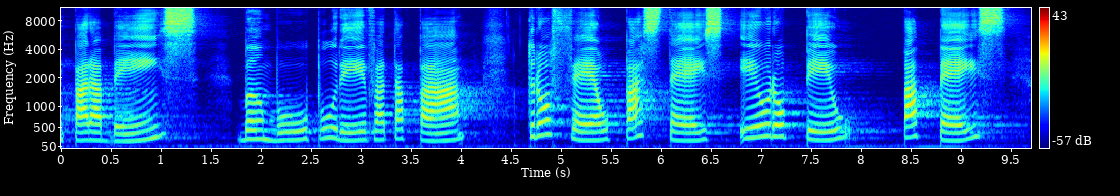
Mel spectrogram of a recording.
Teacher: palavrinhas oxítonas, sílaba tônica na última sílaba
